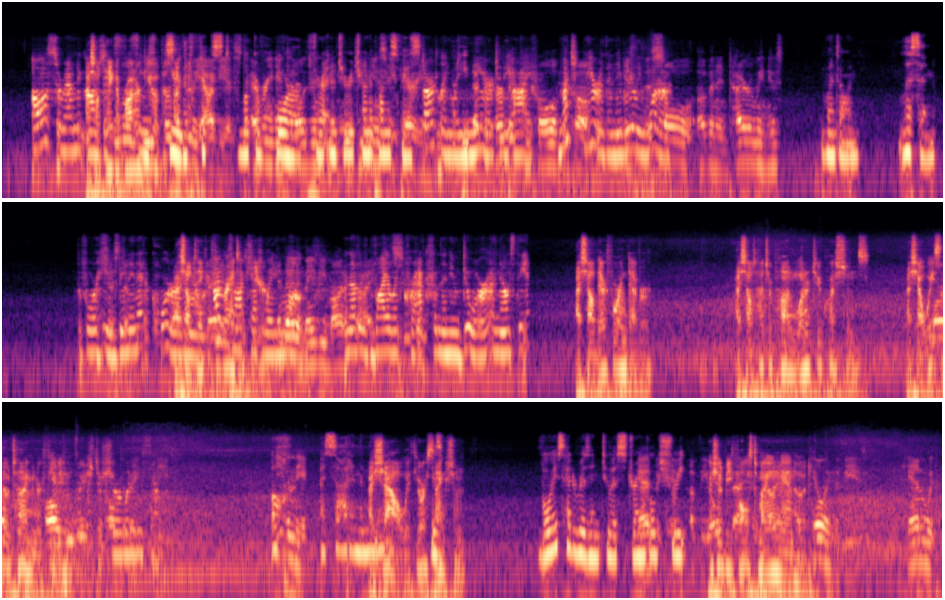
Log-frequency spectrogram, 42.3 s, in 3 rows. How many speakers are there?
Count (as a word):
four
